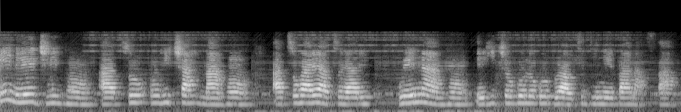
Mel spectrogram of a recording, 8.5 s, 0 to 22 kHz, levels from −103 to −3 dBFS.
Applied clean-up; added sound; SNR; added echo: neural separator model SepFormer DNS4.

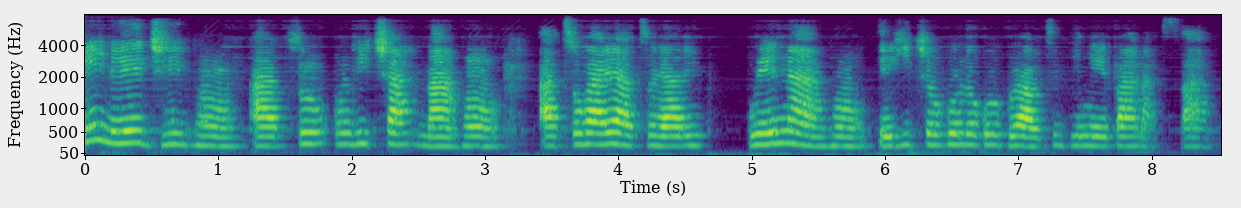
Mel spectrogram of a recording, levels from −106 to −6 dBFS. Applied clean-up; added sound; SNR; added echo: neural mask model DeepFilterNet 3.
